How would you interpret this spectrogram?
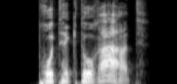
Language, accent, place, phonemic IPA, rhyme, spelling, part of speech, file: German, Germany, Berlin, /pʁotɛktoˈʁaːt/, -aːt, Protektorat, noun, De-Protektorat.ogg
- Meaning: protectorate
